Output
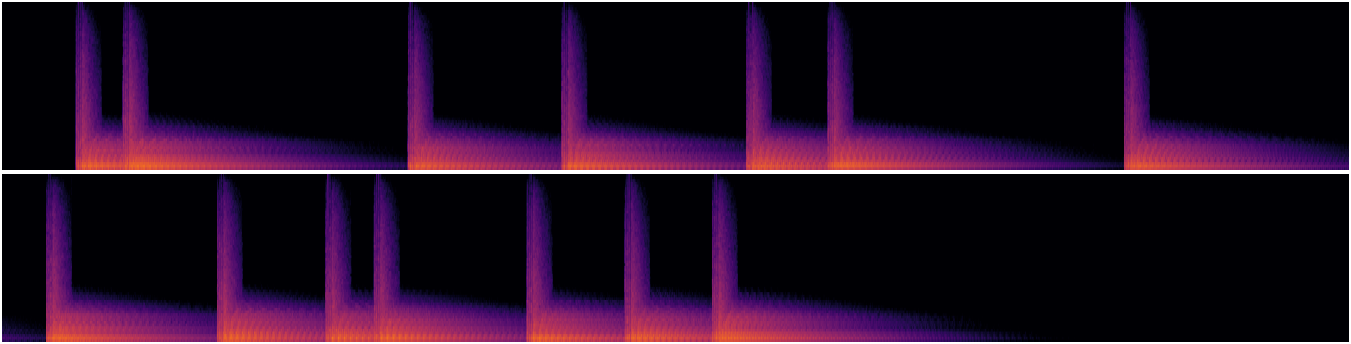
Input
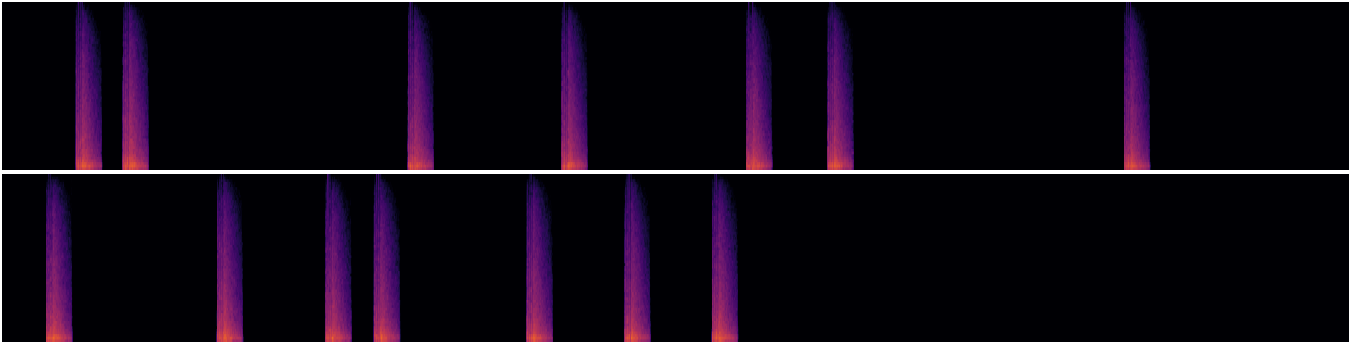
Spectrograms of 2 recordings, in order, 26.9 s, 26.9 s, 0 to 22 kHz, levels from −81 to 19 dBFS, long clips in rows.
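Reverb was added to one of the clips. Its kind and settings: spring tank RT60 3 s, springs 60 ms, chirp 70 ms, DRR -6 dB; trim +1.5 dB

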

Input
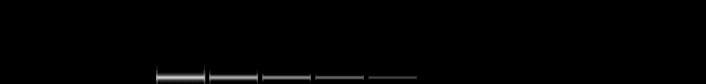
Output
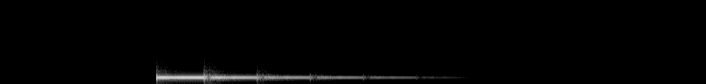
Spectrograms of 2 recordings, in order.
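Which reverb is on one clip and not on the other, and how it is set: two-slope reverb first 0.86 s, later 2.6 s, DRR 1.5 dB; trim +5 dB

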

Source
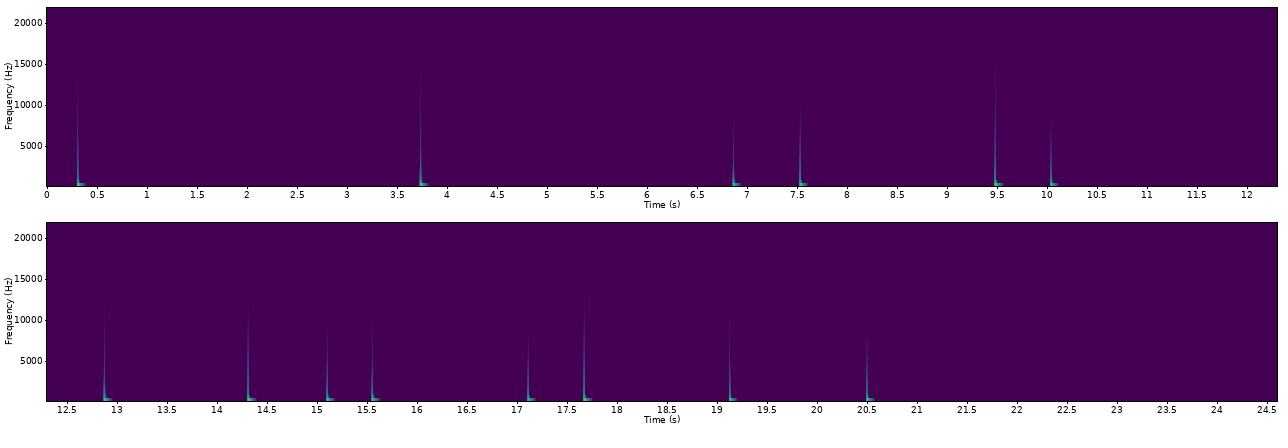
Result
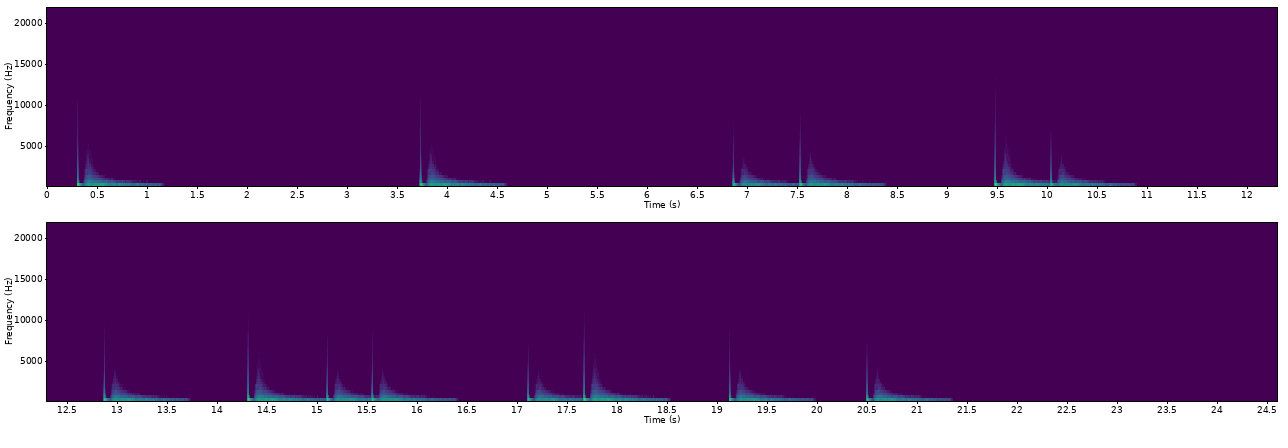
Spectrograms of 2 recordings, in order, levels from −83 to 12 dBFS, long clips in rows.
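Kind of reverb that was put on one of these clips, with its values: algorithmic reverb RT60 0.68 s, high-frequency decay 0.25×, pre-delay 65 ms, DRR 5 dB; trim -2 dB

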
